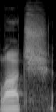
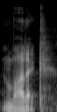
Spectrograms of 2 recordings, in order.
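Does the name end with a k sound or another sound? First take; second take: another sound; k sound. First: The name ends without a k sound. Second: The name ends with a k sound. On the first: The speaker calls it wrong. "it's not Lotch" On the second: The speaker calls it right. "it's L A H T I C K"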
